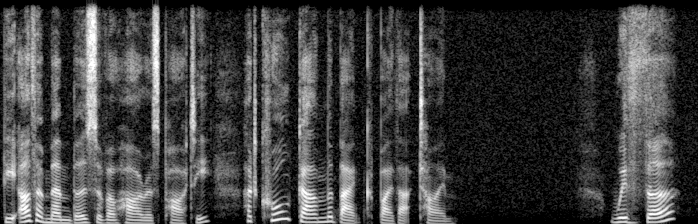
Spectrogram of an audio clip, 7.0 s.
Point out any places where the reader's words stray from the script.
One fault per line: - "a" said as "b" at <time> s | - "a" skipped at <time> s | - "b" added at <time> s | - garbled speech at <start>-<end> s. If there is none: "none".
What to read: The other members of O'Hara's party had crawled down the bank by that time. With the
none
